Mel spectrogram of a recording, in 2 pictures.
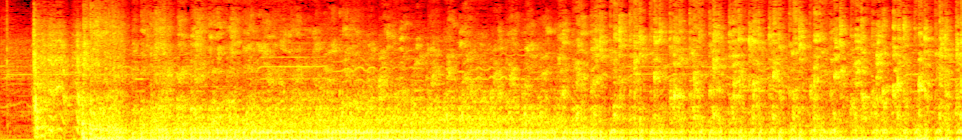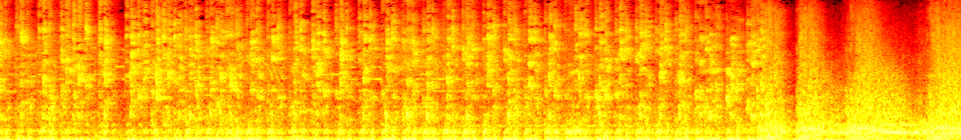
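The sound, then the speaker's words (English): A motorcycle engine starts and settles into a steady idle after its carburetor idle screw is adjusted to open the butterfly slightly. It runs loud and even for about twenty seconds, then turns uneven near the end. “adjust this idle screw so it's just off, just moves that butterfly just a little bit. It should at least allow us to idle. So, moment of truth, huh? Let's see how it does. See how it starts, see if it idles.”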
